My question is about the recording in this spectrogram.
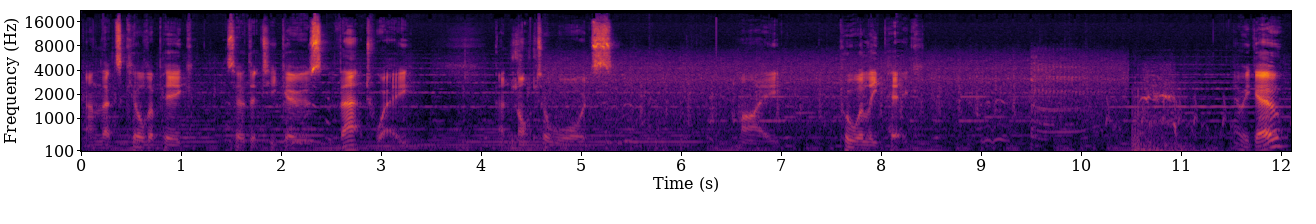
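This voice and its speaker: Male streamer, lowish voice with very lively swings, rambling live game commentary, music behind. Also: very slow, long pauses. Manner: rambling, thinks aloud to viewers. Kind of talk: live gameplay commentary with casual chat to viewers. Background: video game music.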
